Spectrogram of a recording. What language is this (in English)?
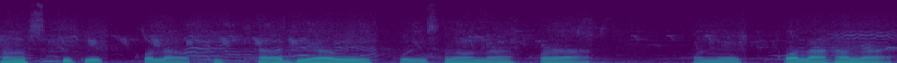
Assamese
